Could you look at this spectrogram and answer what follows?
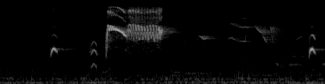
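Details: Newly caught Oriental magpie-robin warming up its voice in morning song: two brief clear notes, then a loud harsh burst with a bright whistled slide, followed by softer high whistles and a final short note.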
